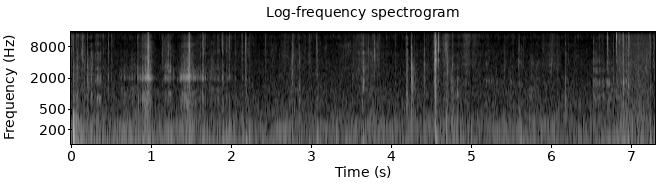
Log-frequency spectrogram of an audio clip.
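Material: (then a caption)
Soap. A knife blade shaves and scrapes curls from the surface of a hand-held, solid white soap bar with a dark outer coating. Quiet, bright scraping and crisp shaving strokes are heard, with several sharper clicks standing out against a soft, steady hiss.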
